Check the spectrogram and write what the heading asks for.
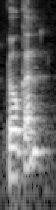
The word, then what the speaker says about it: token: TOKEN, टोकन, ये भी वैसा ही शब्द है जैसा कि ओपन है। शुरुआत में जो ओ है उसका उच्चारण ओ हो रहा है और बाद के हिस्से का अ हो रहा है।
